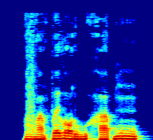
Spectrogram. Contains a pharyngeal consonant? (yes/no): no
